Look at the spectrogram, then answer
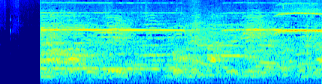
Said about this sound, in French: Une arrivée sous les sifflets, casserolades et huées pour Amélie Oudéa Castera. Syndicats et enseignants attendaient ce mardi matin la nouvelle ministre de l'Éducation nationale.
